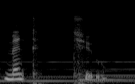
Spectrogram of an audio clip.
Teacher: just a little glottal stop on meant to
